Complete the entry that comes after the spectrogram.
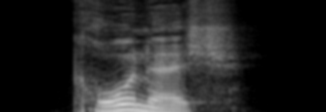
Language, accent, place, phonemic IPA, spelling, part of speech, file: German, Germany, Berlin, /ˈkʁoːnɪʃ/, chronisch, adjective / adverb, De-chronisch.ogg
- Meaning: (adjective) chronic; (adverb) chronically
